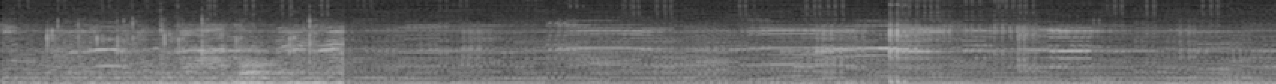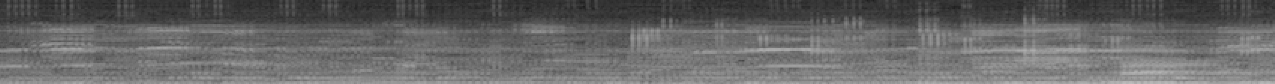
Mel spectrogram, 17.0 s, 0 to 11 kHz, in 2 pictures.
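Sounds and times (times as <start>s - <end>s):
distant players shouting: 0.0s - 17.0s.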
